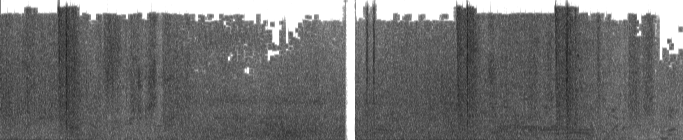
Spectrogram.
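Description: Shotgun blasts ring out sharply, a few times.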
